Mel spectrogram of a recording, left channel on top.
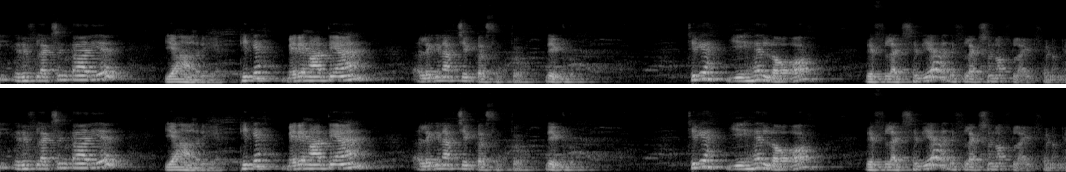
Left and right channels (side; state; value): both; identical; correlation 1.00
